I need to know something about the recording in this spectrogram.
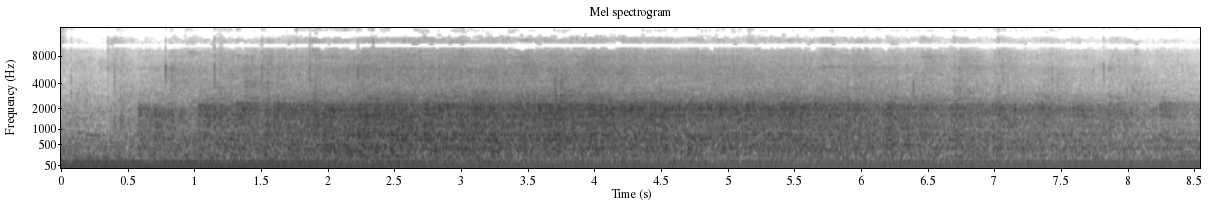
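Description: Audience applauding: the clapping swells about half a second in, is strongest in the middle and dies away toward the end.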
